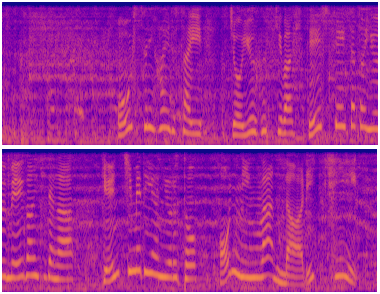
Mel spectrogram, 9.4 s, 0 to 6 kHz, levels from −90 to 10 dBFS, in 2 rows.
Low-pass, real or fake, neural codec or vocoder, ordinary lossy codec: 5.4 kHz; fake; codec, 24 kHz, 3.1 kbps, DualCodec; none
